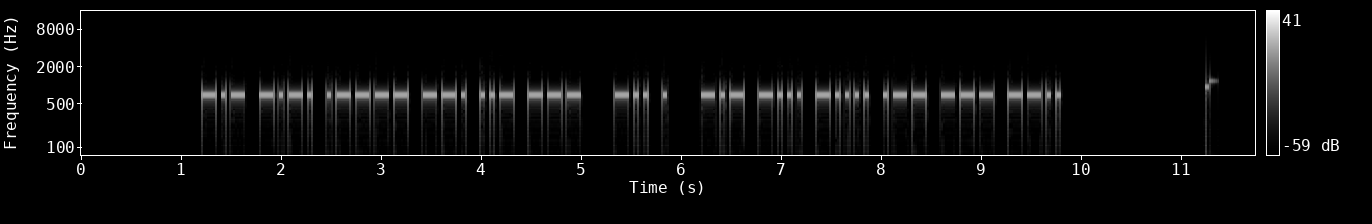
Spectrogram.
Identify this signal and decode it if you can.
Morse code, heard as a keyed tone, about 25 wpm, 700 Hz. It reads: KC1GUO DE KB6WOZ
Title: USA Callsign DE Callsign 25wpm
